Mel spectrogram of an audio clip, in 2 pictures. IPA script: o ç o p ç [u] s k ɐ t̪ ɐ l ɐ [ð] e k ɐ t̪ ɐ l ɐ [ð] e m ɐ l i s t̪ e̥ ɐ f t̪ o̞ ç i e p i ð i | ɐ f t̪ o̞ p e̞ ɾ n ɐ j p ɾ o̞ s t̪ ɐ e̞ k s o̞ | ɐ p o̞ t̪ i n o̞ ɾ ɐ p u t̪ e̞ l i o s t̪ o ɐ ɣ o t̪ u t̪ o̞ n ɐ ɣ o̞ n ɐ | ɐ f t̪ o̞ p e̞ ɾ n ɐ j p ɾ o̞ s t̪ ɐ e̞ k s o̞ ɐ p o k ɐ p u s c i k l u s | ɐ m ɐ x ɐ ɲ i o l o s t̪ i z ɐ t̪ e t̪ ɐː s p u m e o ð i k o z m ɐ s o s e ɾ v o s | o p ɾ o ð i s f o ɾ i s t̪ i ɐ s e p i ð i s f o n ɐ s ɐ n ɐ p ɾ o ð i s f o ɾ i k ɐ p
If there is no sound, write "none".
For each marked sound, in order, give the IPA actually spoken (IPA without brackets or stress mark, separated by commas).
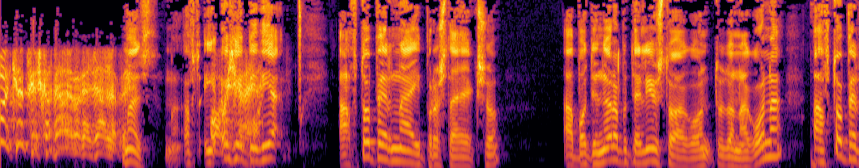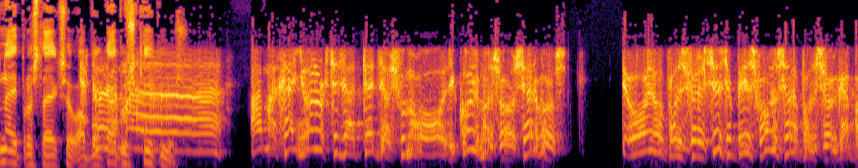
o, v, v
